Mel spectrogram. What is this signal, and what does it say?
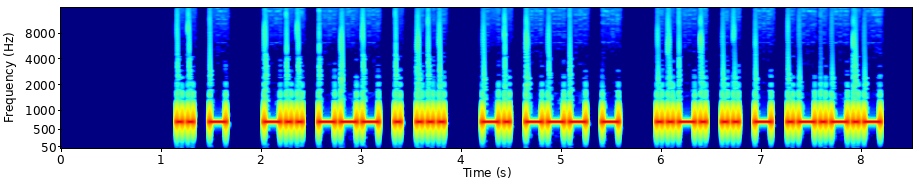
Morse code, heard as a keyed tone, about 22 wpm, 700 Hz. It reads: IT DOES NOT FIT.
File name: practice / 22wpm / Sentences with 2-Word Phrases - 22wpm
